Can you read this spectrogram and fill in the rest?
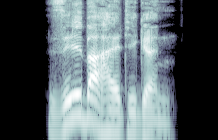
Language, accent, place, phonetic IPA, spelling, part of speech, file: German, Germany, Berlin, [ˈzɪlbɐˌhaltɪɡn̩], silberhaltigen, adjective, De-silberhaltigen.ogg
- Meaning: inflection of silberhaltig: 1. strong genitive masculine/neuter singular 2. weak/mixed genitive/dative all-gender singular 3. strong/weak/mixed accusative masculine singular 4. strong dative plural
